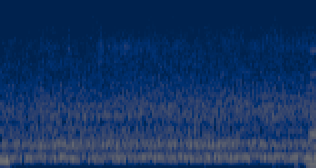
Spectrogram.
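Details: Wild ground bees swarming at a dug-out nest on a honey hunt; a dense, even, humming buzz that stays steady for the whole moment with no other clear sounds.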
